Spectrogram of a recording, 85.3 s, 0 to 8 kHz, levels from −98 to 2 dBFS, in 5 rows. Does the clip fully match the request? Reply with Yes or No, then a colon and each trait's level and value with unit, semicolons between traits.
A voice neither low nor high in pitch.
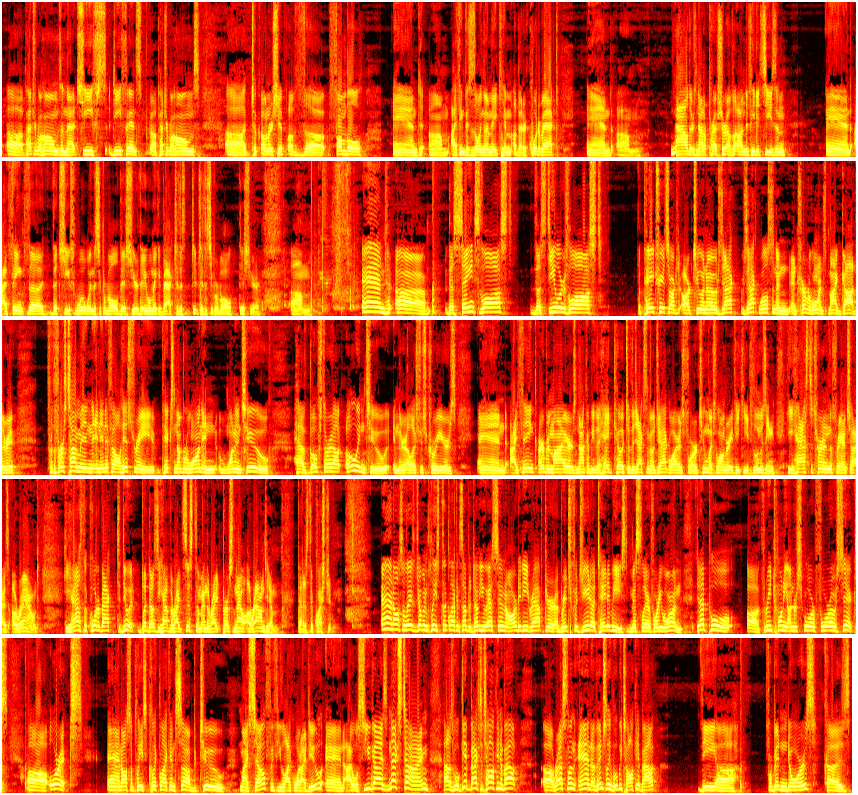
Yes: medium, 170 Hz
